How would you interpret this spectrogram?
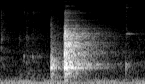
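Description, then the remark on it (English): Dishes clink in a dishwasher: a light tap, then a sharper, bright ringing clank that fades slowly over a low steady hum, with no voices. “Because I guarantee you, you will never, ever, ever, ever put that into the dishwasher ever again.”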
